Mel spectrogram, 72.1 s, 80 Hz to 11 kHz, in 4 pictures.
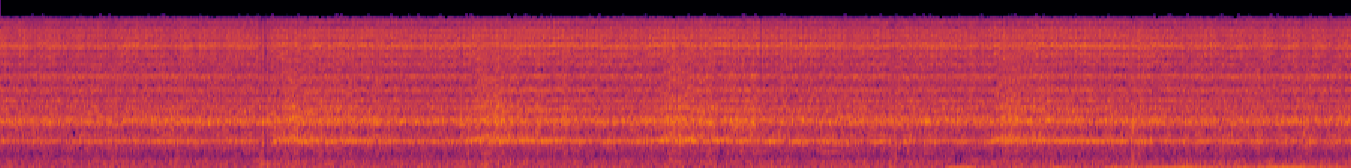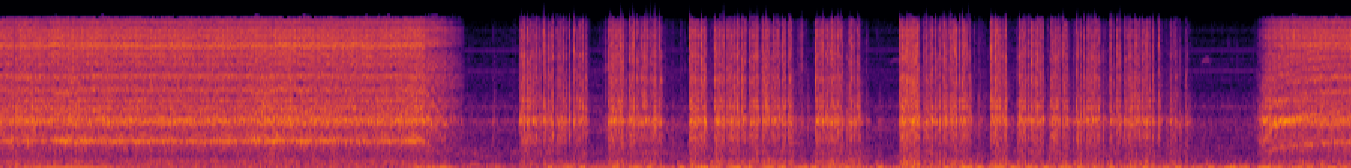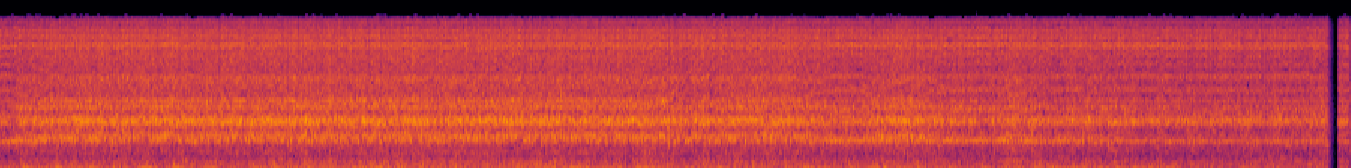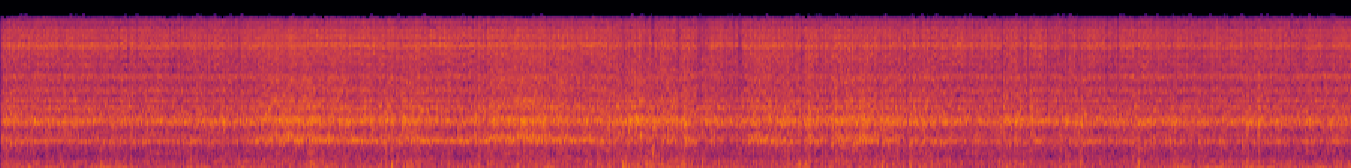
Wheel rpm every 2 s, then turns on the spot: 160, 160, 160, 160, 160, 160, 160, 160, 160, 160, 160, 140, 20, 20, 20, 20, 20, 70, 160, 160, 160, 160, 160, 160, 160, 160, 160, 160, 160, 160, 160, 170, 160, 160, 160, 160.
24-34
